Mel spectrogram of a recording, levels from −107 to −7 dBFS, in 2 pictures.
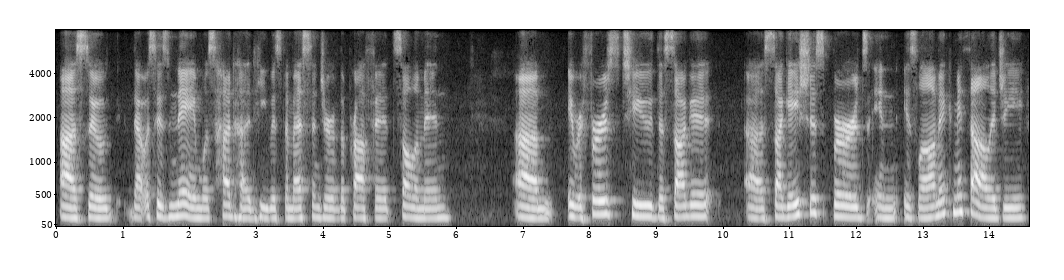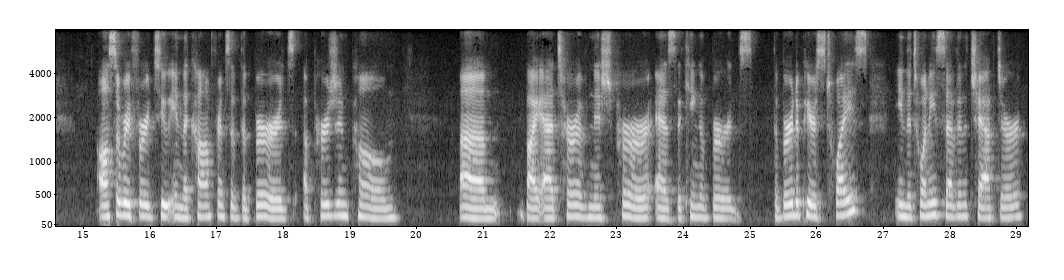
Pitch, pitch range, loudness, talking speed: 160 Hz, 150-175 Hz, -19 LUFS, 120 wpm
